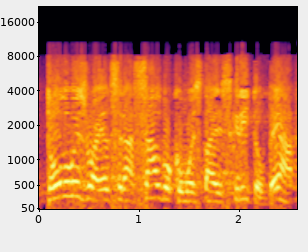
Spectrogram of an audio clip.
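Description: A man preaching a sermon, animated, asking the congregation rhetorical questions and answering them himself. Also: high-pitched, a little fast. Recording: reverberant hall, faint background noise.

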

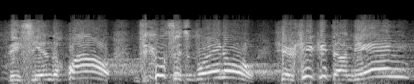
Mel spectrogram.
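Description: Animated preacher man in a reverberant hall. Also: high voice. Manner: animated, rhetorical questions to the congregation. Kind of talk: sermon. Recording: reverberant hall, faint background noise.

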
